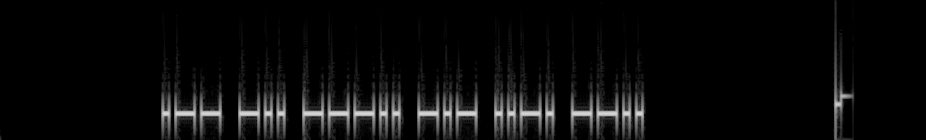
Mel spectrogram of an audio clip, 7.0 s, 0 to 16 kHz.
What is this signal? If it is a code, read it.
Morse code, heard as a keyed tone, about 25 wpm, 700 Hz. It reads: WD8KFZ
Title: USA Call Signs - 6 Characters - 4x Character Spacing - 25wpm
